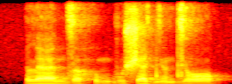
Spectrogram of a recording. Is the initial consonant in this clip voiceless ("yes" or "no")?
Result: no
